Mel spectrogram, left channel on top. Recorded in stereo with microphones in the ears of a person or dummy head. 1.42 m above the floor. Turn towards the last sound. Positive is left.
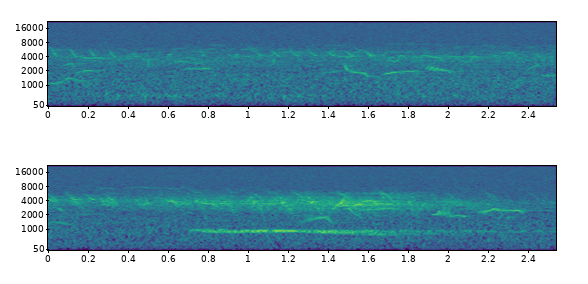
No sound to turn to.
